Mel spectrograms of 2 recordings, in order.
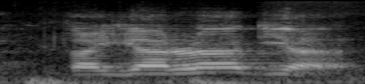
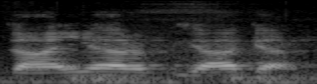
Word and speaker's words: Vairagya: Vairagya. Vairagya. V-A-I V-A-I-R-A-G-Y-A.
